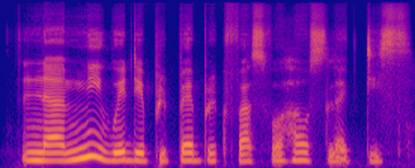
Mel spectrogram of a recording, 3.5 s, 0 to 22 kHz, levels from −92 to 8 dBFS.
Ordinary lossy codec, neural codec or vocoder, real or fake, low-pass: none; autoencoder, 48 kHz, 32 numbers a frame, DAC-VAE, trained on Japanese speech; fake; none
